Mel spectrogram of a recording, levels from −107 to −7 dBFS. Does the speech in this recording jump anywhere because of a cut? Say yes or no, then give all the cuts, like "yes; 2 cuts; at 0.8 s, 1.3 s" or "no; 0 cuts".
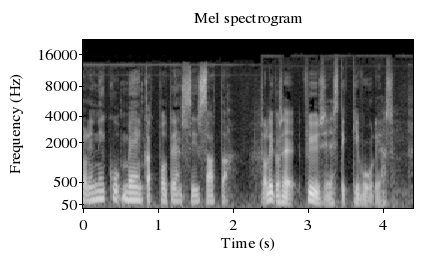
yes; 1 cut; at 2.4 s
